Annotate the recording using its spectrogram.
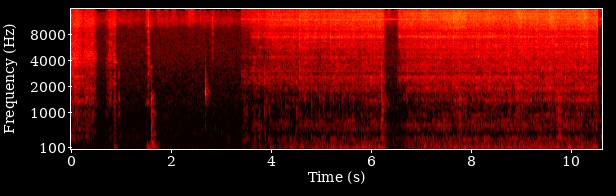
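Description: Faint steady scraping of a pointed tool cutting into leather-hard clay at the base of a pot turning on a pottery wheel. It begins a few seconds in and breaks off briefly just past halfway. A few light knocks come before it.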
